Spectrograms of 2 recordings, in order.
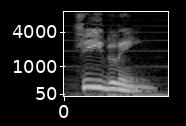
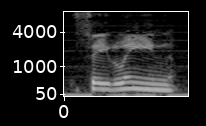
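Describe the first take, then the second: First: It begins with an 'st' sound, like steel. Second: It begins with a plain 's' sound, like saline. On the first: The speaker calls it right. "it's Steeline" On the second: The speaker calls it wrong. "It's not saline like an IV bag"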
